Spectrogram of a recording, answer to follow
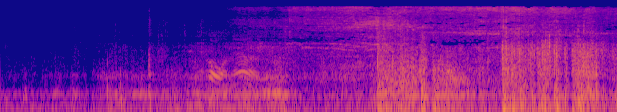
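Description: Mountain bike tyres crunching on a dry dirt trail, growing louder and louder as the bike comes close, with heavy thuds about four and five seconds in.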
